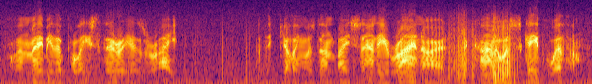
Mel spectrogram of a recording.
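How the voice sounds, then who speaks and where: A man's voice: on the low side, animated, a little fast, bright, forceful tone. An American man playing a businesslike, insistent insurance company man over a telephone in a radio drama, earnest and pressing. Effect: telephone filter. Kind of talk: 1950s-60s radio detective acting. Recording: tinny telephone effect on old radio.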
